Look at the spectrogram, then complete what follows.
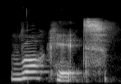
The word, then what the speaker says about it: rocket: Well, the answer is rocket. Hopefully you can hear the stress is on the first syllable, rocket, whereas the others, the stress is on the second.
